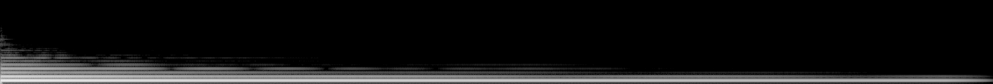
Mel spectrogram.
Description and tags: this is set of recordings i made to sample bass guitar my father built for me. i used it to play midi notes. number in the filename is midi note.
bass, tone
